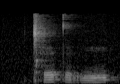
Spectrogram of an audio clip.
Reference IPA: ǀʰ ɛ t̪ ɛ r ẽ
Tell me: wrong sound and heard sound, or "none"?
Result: none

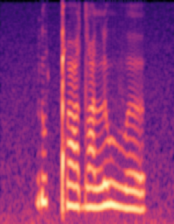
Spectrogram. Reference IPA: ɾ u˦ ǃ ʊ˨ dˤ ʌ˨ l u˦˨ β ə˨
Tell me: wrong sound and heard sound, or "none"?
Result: ʊ˨ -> u˨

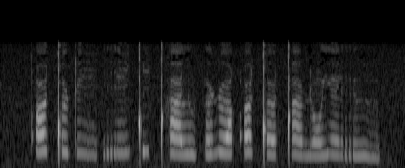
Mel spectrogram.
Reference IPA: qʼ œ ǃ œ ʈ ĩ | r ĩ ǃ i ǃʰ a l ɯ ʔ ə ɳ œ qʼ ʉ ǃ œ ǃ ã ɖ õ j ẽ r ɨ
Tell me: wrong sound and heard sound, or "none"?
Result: none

